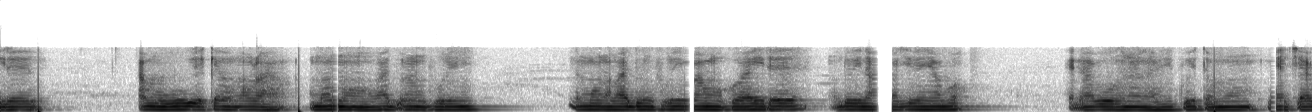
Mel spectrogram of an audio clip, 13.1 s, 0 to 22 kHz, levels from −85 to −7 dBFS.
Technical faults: DC step; packet loss with pitch repetition

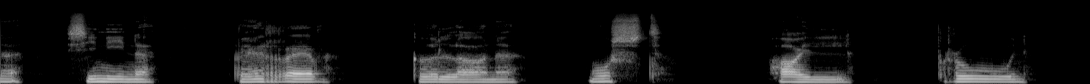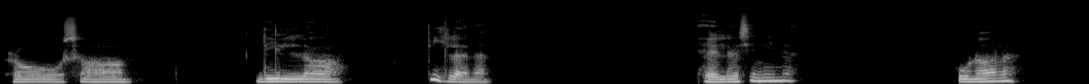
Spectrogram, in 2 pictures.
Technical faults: none

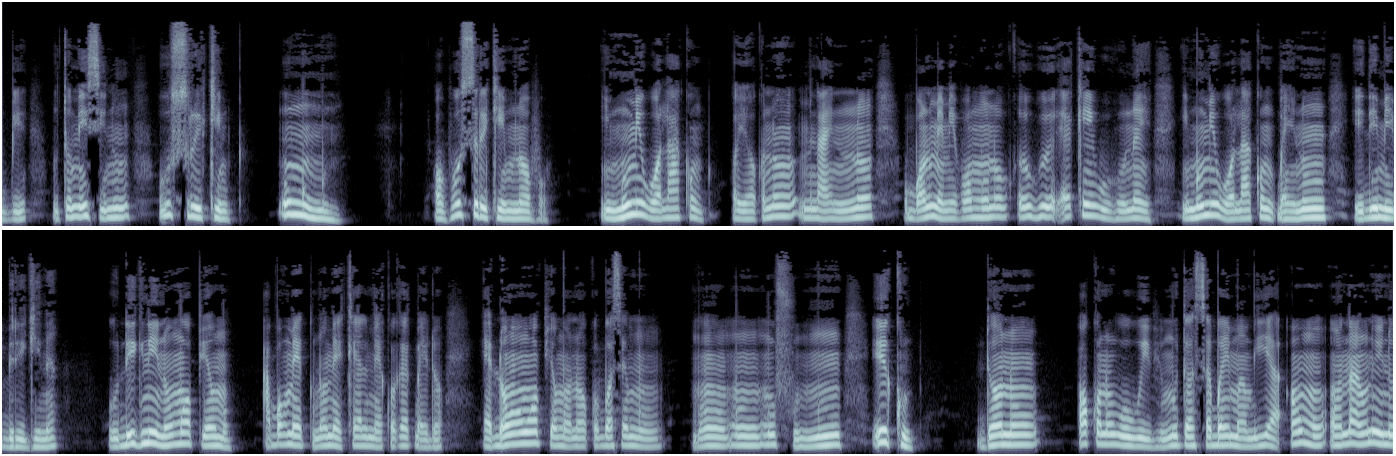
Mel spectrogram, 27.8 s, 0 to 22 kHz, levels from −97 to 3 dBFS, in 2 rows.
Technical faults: pre-echo

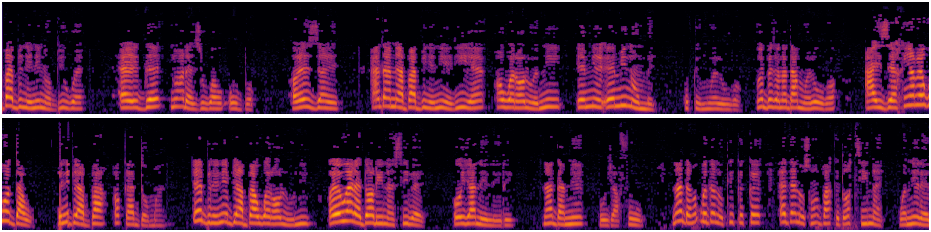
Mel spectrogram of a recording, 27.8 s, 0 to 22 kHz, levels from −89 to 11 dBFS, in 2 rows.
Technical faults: low-bitrate audio saved at a high bitrate

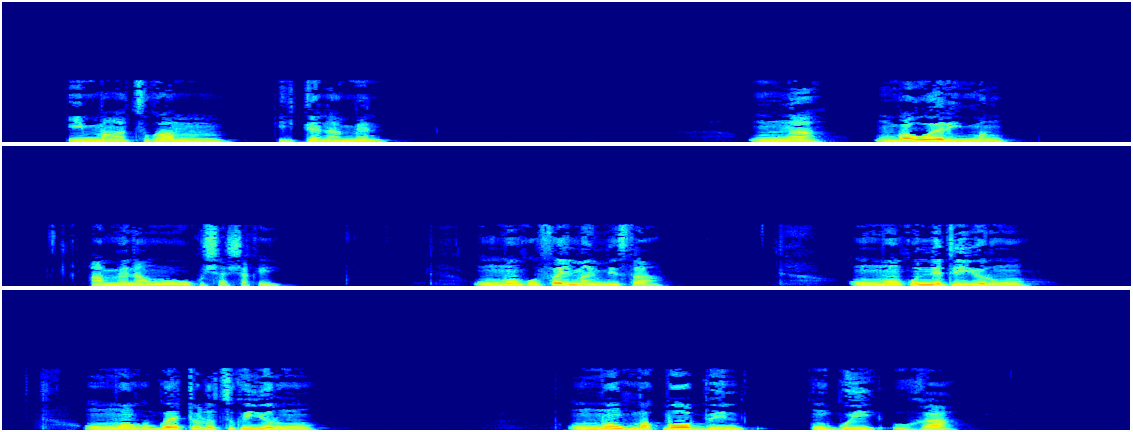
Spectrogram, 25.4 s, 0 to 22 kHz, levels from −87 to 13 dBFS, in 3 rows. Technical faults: Vorbis compression; pre-echo

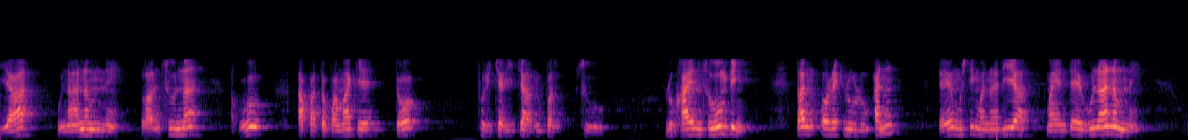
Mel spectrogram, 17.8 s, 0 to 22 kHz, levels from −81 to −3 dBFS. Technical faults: packet loss with last packet repeated

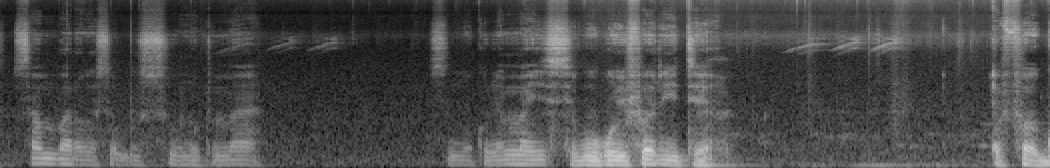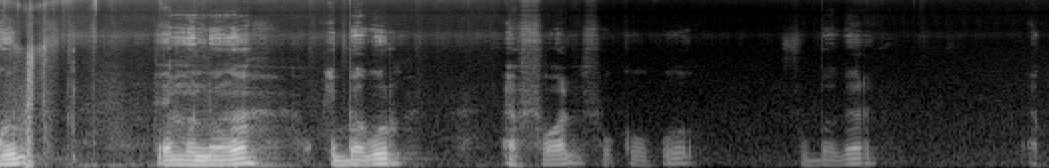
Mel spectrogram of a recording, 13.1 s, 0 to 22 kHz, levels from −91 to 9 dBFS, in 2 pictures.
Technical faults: automatic gain falling; automatic gain rising

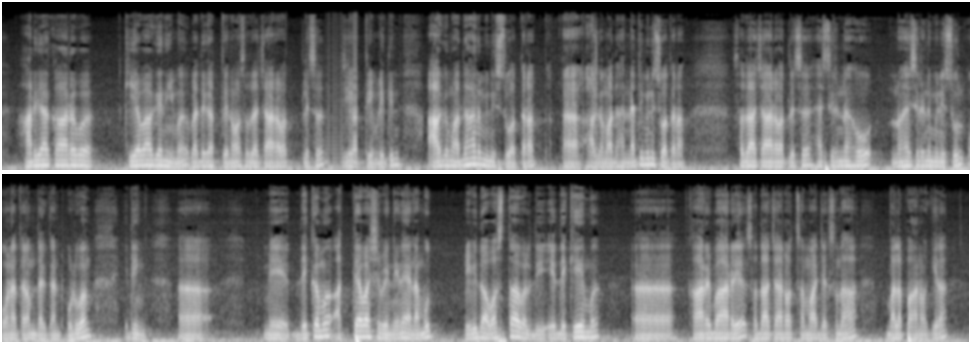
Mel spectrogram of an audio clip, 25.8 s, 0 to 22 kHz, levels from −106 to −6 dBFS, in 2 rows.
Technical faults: robotic sound from repeated short buffers

